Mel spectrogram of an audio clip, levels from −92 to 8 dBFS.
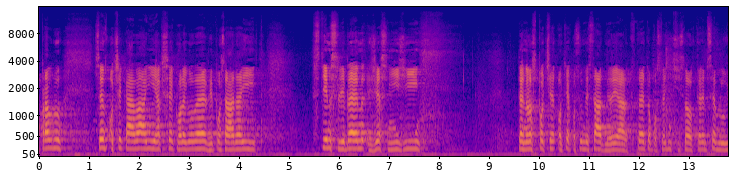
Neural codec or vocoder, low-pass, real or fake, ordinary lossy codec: none; 14.4 kHz; real; AAC, 48 kbps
